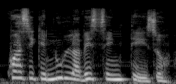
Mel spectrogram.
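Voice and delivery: ordinary delivery, nothing marked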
